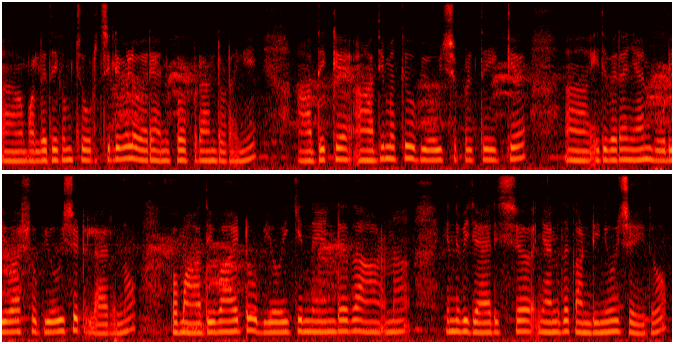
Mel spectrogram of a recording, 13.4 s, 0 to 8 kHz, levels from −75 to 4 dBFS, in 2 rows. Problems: constant background noise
